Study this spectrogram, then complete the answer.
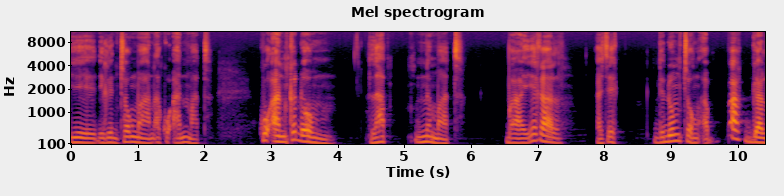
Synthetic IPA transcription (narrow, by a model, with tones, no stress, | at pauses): je˨ɗi˨ɡi˨nto˦ŋma˨na˨ku˦ʔa˨nma˨t | ku˦ʔa˨nkə˦ɗo˨m | la˦p̚ | ni˦ma˨t | ɓa˨je˦ka˦l | a˨t͡ʃe˦ | di˨ɗu˦mto˨ŋa̰˨ba˦kɡa˨l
